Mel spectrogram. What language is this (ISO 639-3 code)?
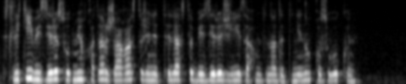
kaz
